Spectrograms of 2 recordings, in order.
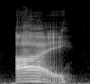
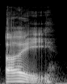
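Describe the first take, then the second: First: The diphthong sounds like the word 'eye'. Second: The diphthong sounds like the vowel in 'oy vey'. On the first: This is the vowel of rider. "In the word rider, the diphthong is I" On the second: This is the vowel of writer. "In the word writer, the diphthong is I"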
